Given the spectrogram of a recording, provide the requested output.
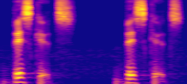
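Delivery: "Biscuits" with two short i vowels; word drill. Shown as a demonstration. Teacher drilling the word biscuits. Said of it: "It's an I in bis".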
